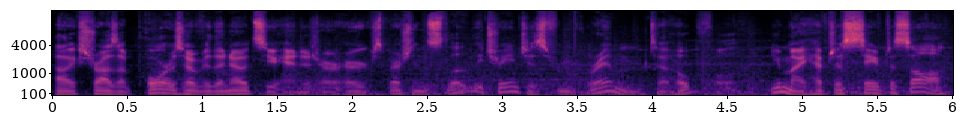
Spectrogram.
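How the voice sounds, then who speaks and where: A man streams a game with a bright, forceful voice and big swings in intonation. He is casual, slangy and expressive, with game music softly behind him. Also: low voice, fairly quick. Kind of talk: casual gameplay chat, reading quest text aloud.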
